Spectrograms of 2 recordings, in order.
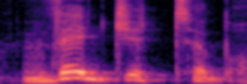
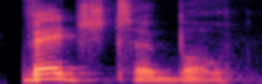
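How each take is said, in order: First: The word is said with four syllables. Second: The word is said with three syllables. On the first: "Because I'd say vegetable, vegetable, vegetable, which is four sounds" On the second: "But a lot of people say vegetable, three sounds"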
